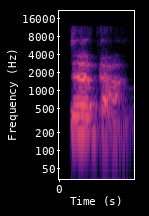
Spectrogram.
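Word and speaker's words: Dagaz: Daga. It's the accent on the first syllable.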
